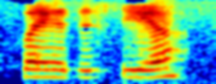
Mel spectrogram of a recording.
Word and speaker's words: Laodicea: Well, yeah, we can take a break, but I just, I thought, and I'm not sure how to pronounce this, Laodicea? – Laodicea.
